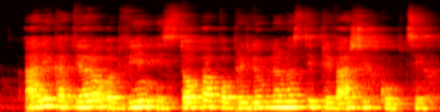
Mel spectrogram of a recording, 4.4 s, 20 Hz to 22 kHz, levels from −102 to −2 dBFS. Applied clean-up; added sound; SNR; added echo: none; none; none; reverberation time 0.7 s.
